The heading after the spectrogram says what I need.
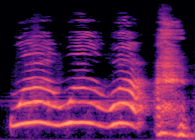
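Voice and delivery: put-on high wailing wah wah of a baby; playful high baby wail; baby crying sound. Shown as a demonstration. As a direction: imitate a crying baby for kids. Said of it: "¿y el niño cómo hace?".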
